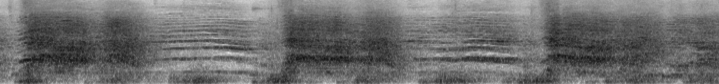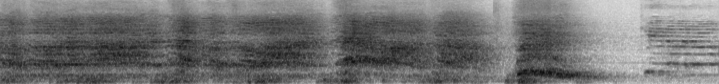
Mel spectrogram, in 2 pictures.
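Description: Children stamp and slap in rhythm.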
